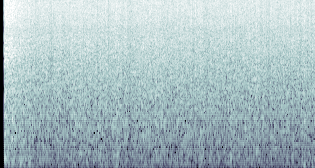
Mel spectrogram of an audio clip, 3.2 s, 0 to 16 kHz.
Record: {"three_cough_length": "3.2 s", "three_cough_amplitude": 3, "three_cough_signal_mean_std_ratio": 0.29, "survey_phase": "beta (2021-08-13 to 2022-03-07)", "age": "18-44", "gender": "Female", "wearing_mask": "No", "symptom_none": true, "smoker_status": "Never smoked", "respiratory_condition_asthma": false, "respiratory_condition_other": false, "recruitment_source": "REACT", "submission_delay": "2 days", "covid_test_result": "Negative", "covid_test_method": "RT-qPCR", "influenza_a_test_result": "Negative", "influenza_b_test_result": "Negative"}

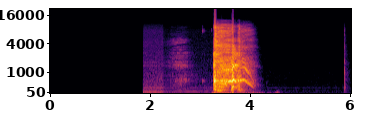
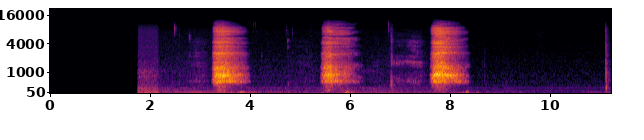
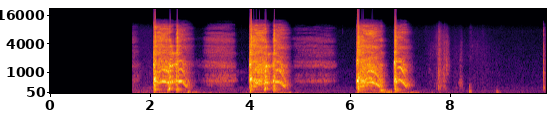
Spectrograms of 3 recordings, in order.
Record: {"cough_length": "6.0 s", "cough_amplitude": 26028, "cough_signal_mean_std_ratio": 0.26, "exhalation_length": "11.2 s", "exhalation_amplitude": 19131, "exhalation_signal_mean_std_ratio": 0.28, "three_cough_length": "9.9 s", "three_cough_amplitude": 26028, "three_cough_signal_mean_std_ratio": 0.39, "survey_phase": "beta (2021-08-13 to 2022-03-07)", "age": "45-64", "gender": "Male", "wearing_mask": "No", "symptom_cough_any": true, "symptom_runny_or_blocked_nose": true, "smoker_status": "Never smoked", "respiratory_condition_asthma": false, "respiratory_condition_other": false, "recruitment_source": "REACT", "submission_delay": "1 day", "covid_test_result": "Negative", "covid_test_method": "RT-qPCR"}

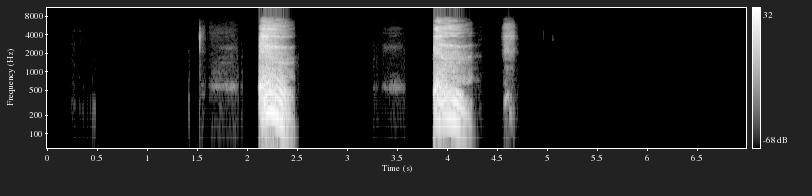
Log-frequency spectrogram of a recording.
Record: {"cough_length": "7.0 s", "cough_amplitude": 31229, "cough_signal_mean_std_ratio": 0.23, "survey_phase": "alpha (2021-03-01 to 2021-08-12)", "age": "65+", "gender": "Male", "wearing_mask": "No", "symptom_fatigue": true, "smoker_status": "Never smoked", "respiratory_condition_asthma": false, "respiratory_condition_other": false, "recruitment_source": "REACT", "submission_delay": "2 days", "covid_test_method": "RT-qPCR"}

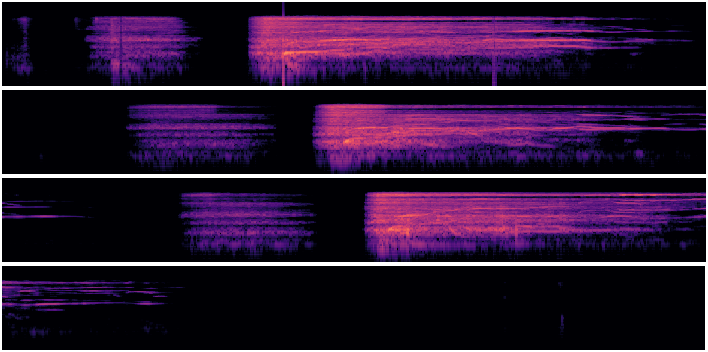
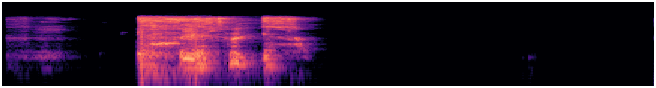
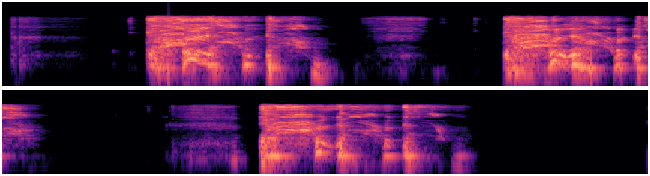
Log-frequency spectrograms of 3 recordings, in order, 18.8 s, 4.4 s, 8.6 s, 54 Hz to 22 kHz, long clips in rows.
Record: {"exhalation_length": "18.8 s", "exhalation_amplitude": 5663, "exhalation_signal_mean_std_ratio": 0.47, "cough_length": "4.4 s", "cough_amplitude": 16745, "cough_signal_mean_std_ratio": 0.39, "three_cough_length": "8.6 s", "three_cough_amplitude": 17831, "three_cough_signal_mean_std_ratio": 0.46, "survey_phase": "beta (2021-08-13 to 2022-03-07)", "age": "45-64", "gender": "Male", "wearing_mask": "No", "symptom_cough_any": true, "symptom_runny_or_blocked_nose": true, "symptom_shortness_of_breath": true, "symptom_fatigue": true, "symptom_change_to_sense_of_smell_or_taste": true, "symptom_onset": "12 days", "smoker_status": "Ex-smoker", "respiratory_condition_asthma": false, "respiratory_condition_other": false, "recruitment_source": "REACT", "submission_delay": "2 days", "covid_test_result": "Negative", "covid_test_method": "RT-qPCR"}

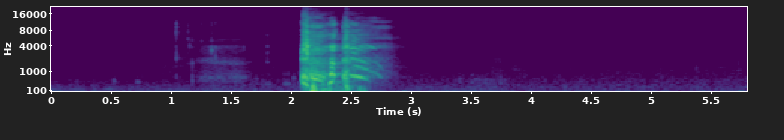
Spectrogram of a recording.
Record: {"cough_length": "5.8 s", "cough_amplitude": 13403, "cough_signal_mean_std_ratio": 0.22, "survey_phase": "alpha (2021-03-01 to 2021-08-12)", "age": "45-64", "gender": "Female", "wearing_mask": "No", "symptom_abdominal_pain": true, "symptom_onset": "12 days", "smoker_status": "Never smoked", "respiratory_condition_asthma": false, "respiratory_condition_other": false, "recruitment_source": "REACT", "submission_delay": "1 day", "covid_test_result": "Negative", "covid_test_method": "RT-qPCR"}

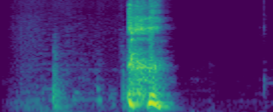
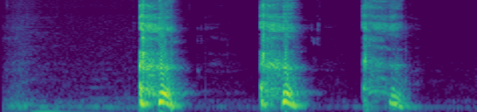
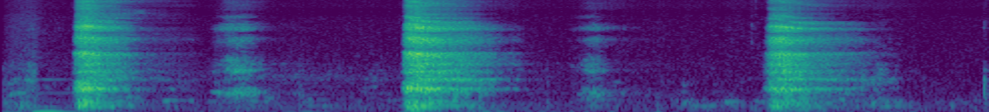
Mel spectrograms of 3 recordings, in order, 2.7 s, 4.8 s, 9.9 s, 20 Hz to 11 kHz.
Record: {"cough_length": "2.7 s", "cough_amplitude": 32768, "cough_signal_mean_std_ratio": 0.3, "three_cough_length": "4.8 s", "three_cough_amplitude": 32768, "three_cough_signal_mean_std_ratio": 0.34, "exhalation_length": "9.9 s", "exhalation_amplitude": 30454, "exhalation_signal_mean_std_ratio": 0.34, "survey_phase": "beta (2021-08-13 to 2022-03-07)", "age": "45-64", "gender": "Male", "wearing_mask": "No", "symptom_runny_or_blocked_nose": true, "symptom_onset": "3 days", "smoker_status": "Never smoked", "respiratory_condition_asthma": true, "respiratory_condition_other": false, "recruitment_source": "Test and Trace", "submission_delay": "2 days", "covid_test_result": "Positive", "covid_test_method": "RT-qPCR", "covid_ct_value": 16.1, "covid_ct_gene": "N gene", "covid_ct_mean": 16.4, "covid_viral_load": "4200000 copies/ml", "covid_viral_load_category": "High viral load (>1M copies/ml)"}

